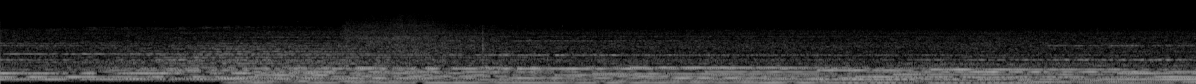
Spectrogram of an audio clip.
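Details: Soft ambient music with sustained tones plays throughout, and no animal sound can be picked out.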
